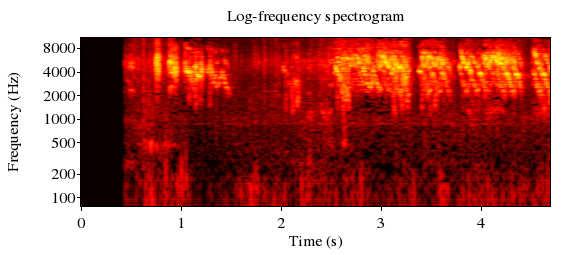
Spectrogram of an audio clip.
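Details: Lovebirds chattering: dense, shrill, high chirps in rapid overlapping bursts, a short pause near the middle, then louder continuous twittering.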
